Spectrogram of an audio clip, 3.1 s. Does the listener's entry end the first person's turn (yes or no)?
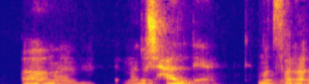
no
